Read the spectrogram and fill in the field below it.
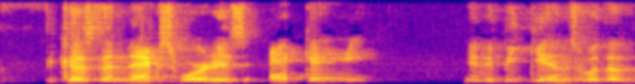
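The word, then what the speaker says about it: ἔχῃ: And notice eke, the iota subscript, Oh yeah. but doesn't help with pronunciation. It's silent, but it's there.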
